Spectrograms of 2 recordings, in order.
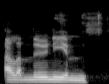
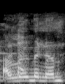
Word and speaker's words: aluminium: That bat went down like a aluminium... How do you say it? Aluminum.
